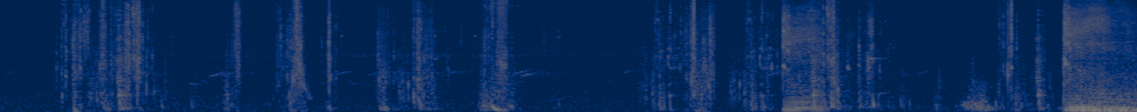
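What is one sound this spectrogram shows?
A weapon clicks and rattles as it is picked up.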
